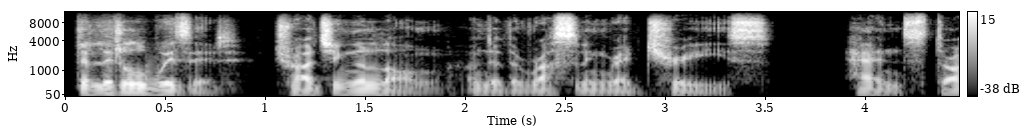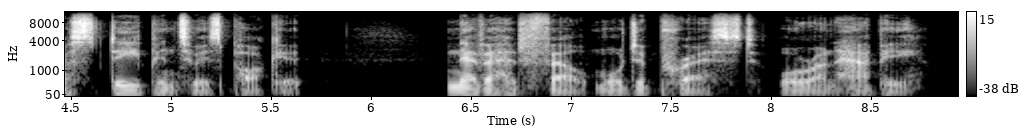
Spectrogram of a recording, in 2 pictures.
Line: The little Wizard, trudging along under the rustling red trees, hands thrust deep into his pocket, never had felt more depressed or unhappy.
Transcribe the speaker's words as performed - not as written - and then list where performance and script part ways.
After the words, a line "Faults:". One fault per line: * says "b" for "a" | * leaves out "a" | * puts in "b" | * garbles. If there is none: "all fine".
The little Wizard, trudging along under the rustling red trees, hands thrust deep into his pocket, never had felt more depressed or unhappy.
Faults:
all fine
